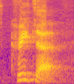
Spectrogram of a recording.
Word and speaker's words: Krita: Uh, we were talking earlier about how is it pronounced and it's pronounced kittita and I know this cuz I hung out at the booth with the lead developers for a long time.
